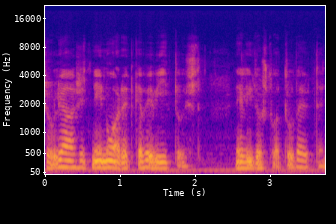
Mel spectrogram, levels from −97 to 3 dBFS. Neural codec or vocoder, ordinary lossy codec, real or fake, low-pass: none; none; real; 19.8 kHz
